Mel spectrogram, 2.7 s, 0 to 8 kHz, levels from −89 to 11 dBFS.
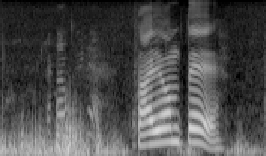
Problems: background conversations at intervals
